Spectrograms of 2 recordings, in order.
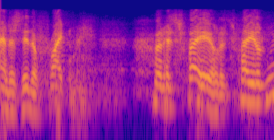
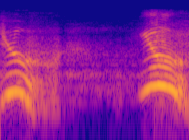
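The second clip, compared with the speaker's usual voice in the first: sudden high, loud outburst; husband recoiling in disbelief; shocked cry; 12 semitones higher, 3 dB louder than usual. Acted. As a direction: cry out in horror. Husband realizes who she is.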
